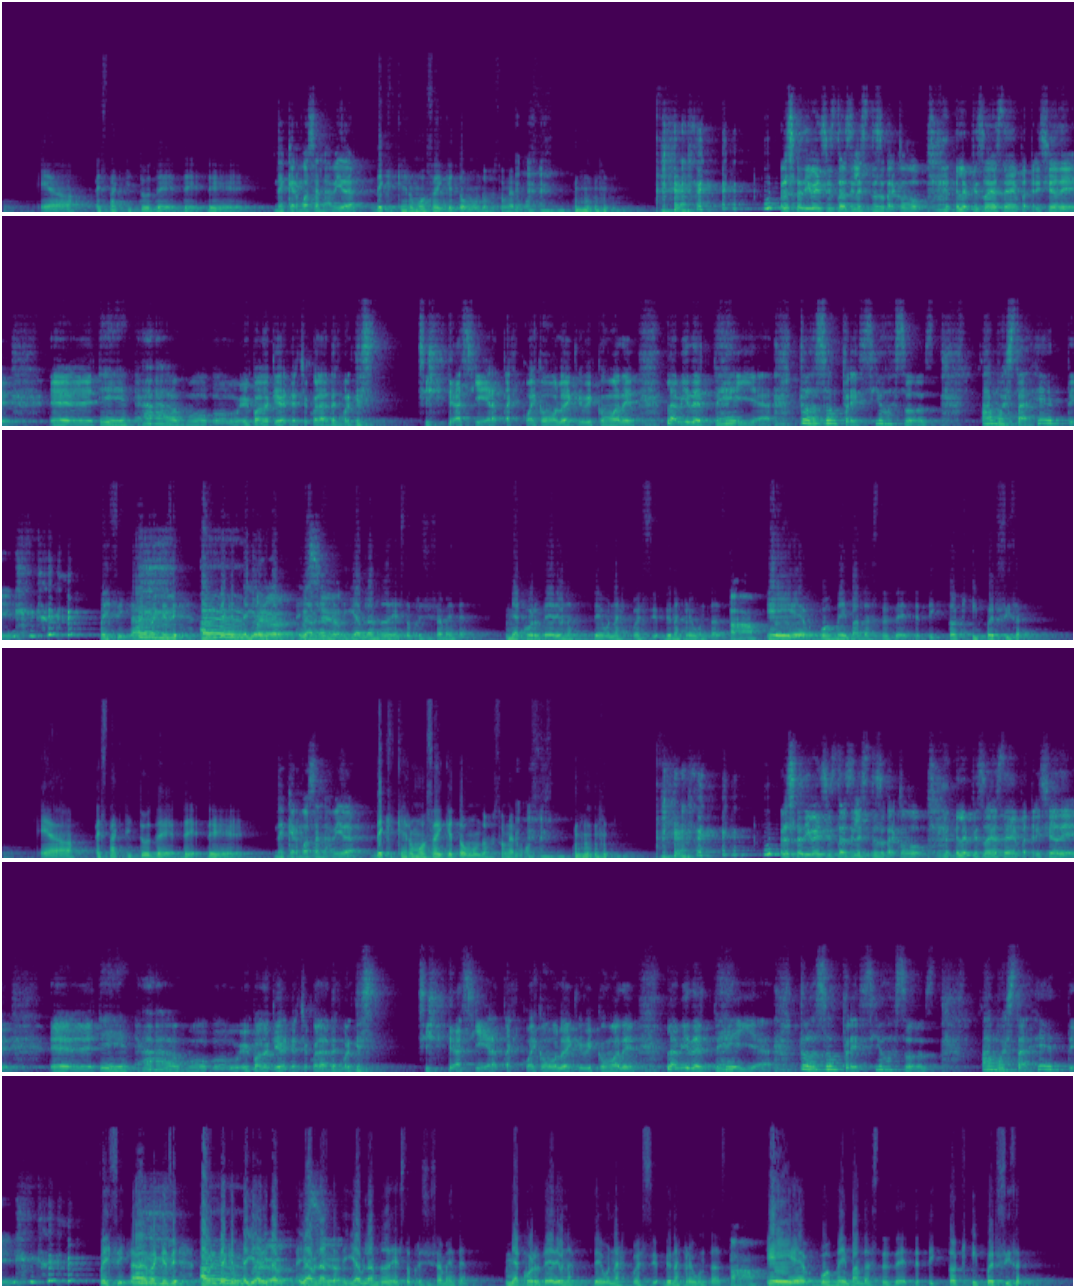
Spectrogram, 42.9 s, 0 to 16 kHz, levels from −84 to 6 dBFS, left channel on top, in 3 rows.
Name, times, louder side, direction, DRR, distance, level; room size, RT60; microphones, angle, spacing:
voice 1, 0.5-1.0 1.3-3.2 5.0-7.1 7.6-8.1 29.9-34.8 35.3-36.2 36.5-38.2 38.8-42.2, right 2 dB, 40° right, 11 dB, 0.6 m, -26 dB
voice 2, 3.6-4.7 7.0-7.5 8.7-9.4 10.1-19.3 19.8-29.5 30.4-30.9 31.2-33.2 38.3-38.7, left 1 dB, 10° left, 8 dB, 0.4 m, -28 dB
16.0 x 10.5 x 6.7 m, 1.5 s
head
